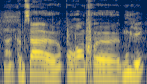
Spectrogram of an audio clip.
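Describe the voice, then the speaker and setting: A man's voice: a little high, a little slow. A man chatting casually and informally as a guide, often groping for words. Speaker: cold-bath guide. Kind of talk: casual chat. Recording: loud vehicle and outdoor background noise.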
